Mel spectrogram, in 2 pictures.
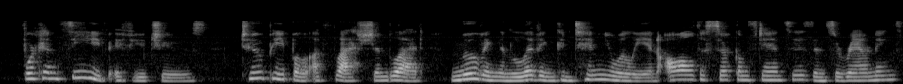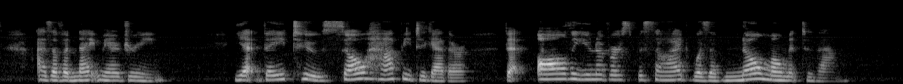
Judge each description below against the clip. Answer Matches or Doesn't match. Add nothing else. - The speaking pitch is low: Doesn't match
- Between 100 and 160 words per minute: Matches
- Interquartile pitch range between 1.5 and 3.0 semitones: Doesn't match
